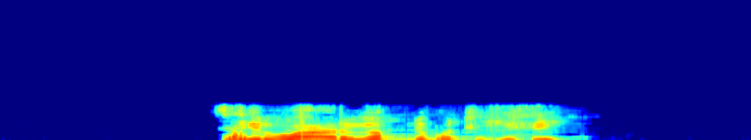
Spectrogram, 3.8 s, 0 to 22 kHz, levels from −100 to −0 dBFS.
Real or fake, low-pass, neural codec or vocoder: real; 5.4 kHz; none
